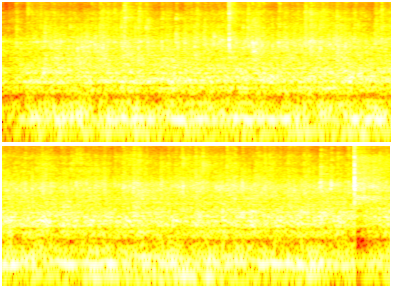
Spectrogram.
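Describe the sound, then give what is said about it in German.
An electric kettle rumbles steadily as the water comes to a boil, a dense, continuous roar with a low hum and faint crackles, with no talking over it. “Jetzt fängt das Wasser gleich an zu kochen und dann genau, das Geräusch kennt ihr.”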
